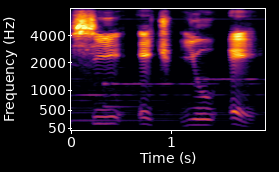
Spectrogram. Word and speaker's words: Chua: 英语蔡在新加坡英语的拼写是 CHUA Chua Mr.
